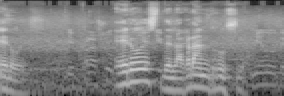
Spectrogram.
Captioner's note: applause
